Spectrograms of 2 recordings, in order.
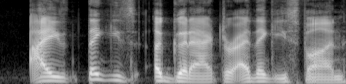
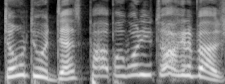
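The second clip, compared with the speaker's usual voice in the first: high-pitched mock-incredulous scolding; imitated indignant outburst; faster than usual. Retelling a cop scolding his partner over the desk pop, high-pitched indignation. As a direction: act out a movie cop's high, exasperated protest. Retold movie scene, alarmed scolding.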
